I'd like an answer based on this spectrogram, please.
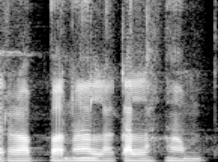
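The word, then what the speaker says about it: رَبَّنَا لَكَ الْحَمْدُ: আবার এটা বলতে হয় রব্বানা লাকাল হামদ আমরা অনেকেই ভুল উচ্চারণ করি বলি যে রাব্বানা লাকাল হামদ এটা ভুল হামদ নয়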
